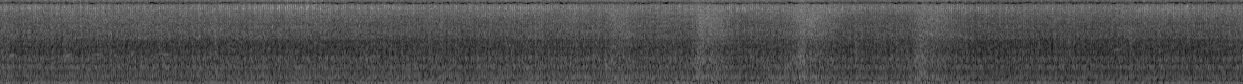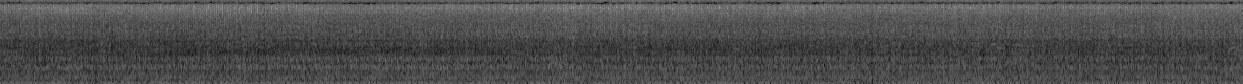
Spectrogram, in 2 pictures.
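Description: Drag-racing car engine idling loudly and steadily, with three short sweeps in pitch about a third of the way in.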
